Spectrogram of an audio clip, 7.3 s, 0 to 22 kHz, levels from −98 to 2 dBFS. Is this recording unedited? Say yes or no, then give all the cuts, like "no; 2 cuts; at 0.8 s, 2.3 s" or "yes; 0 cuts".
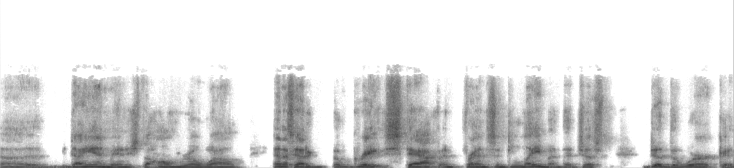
no; 1 cut; at 2.9 s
